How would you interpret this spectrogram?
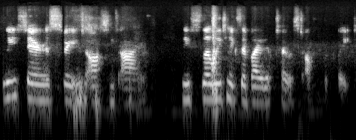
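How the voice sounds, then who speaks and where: A woman's voice: mid-range voice, steady tone, moderate pace, vocal fry, bright, forceful tone, breathy edge, low-quality recording. A woman narrating a play, reading the stage directions as scripted narration.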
